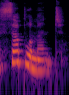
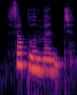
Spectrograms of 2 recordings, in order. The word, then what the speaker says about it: supplement: As a noun, it's a supplement. Supplement. As a verb, it's supplement.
